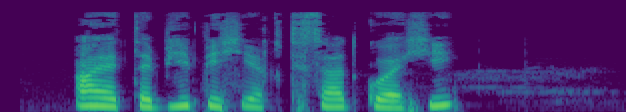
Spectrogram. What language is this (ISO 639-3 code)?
pus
